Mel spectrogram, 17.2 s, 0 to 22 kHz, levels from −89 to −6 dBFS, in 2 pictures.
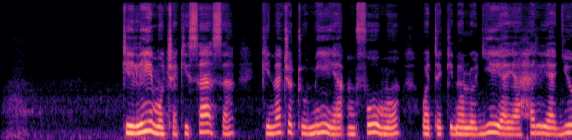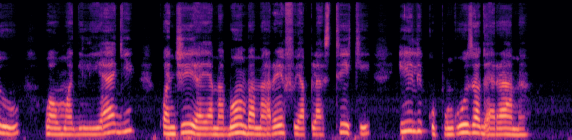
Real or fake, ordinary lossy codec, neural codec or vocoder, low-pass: fake; Opus, 64 kbps; vocoder, 44.1 kHz, 128 mel bands, Pupu-Vocoder; 19.8 kHz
